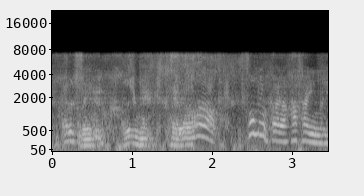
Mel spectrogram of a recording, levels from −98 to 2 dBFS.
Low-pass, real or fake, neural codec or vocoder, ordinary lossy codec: 7.2 kHz; fake; codec, 24 kHz, 0.9 kbps, WavTokenizer, small release; none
